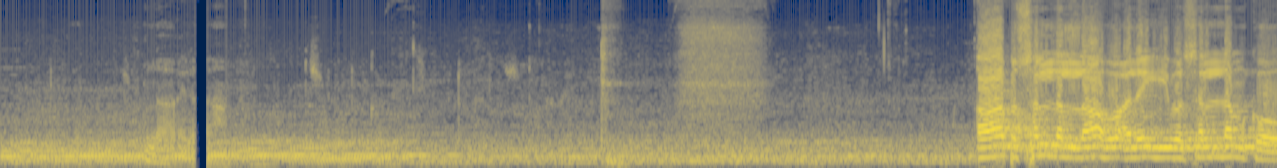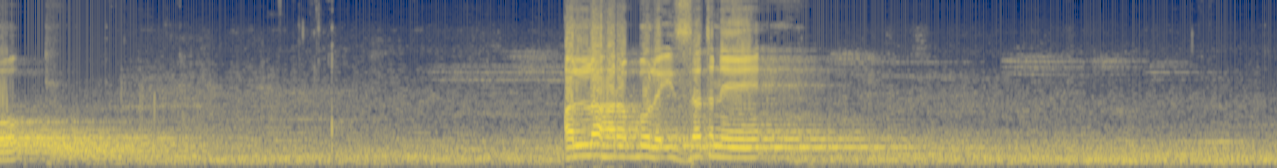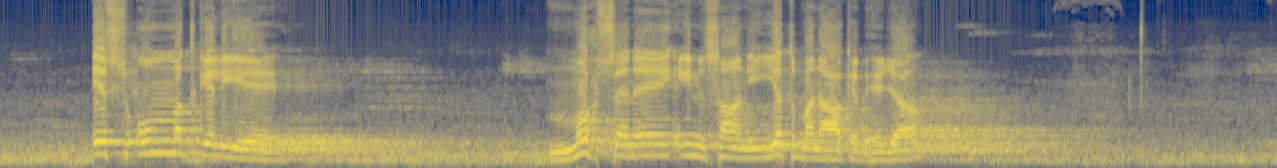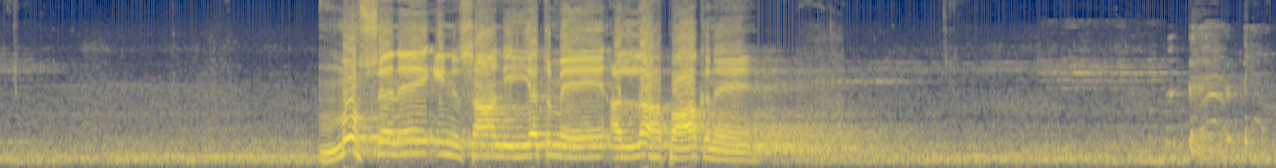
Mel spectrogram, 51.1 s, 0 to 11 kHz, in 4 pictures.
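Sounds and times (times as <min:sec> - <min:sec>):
man speaking over loudspeaker: 0:01.3 - 0:03.4, 0:09.6 - 0:14.7, 0:18.3 - 0:22.0, 0:26.4 - 0:30.1, 0:31.0 - 0:36.5, 0:41.4 - 0:47.4
steady low rumble: 0:13.1 - 0:15.6.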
